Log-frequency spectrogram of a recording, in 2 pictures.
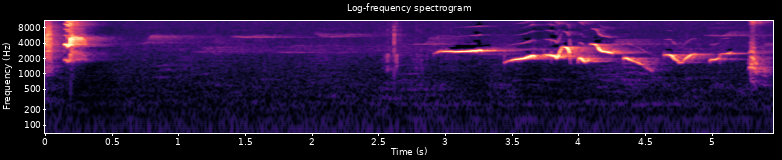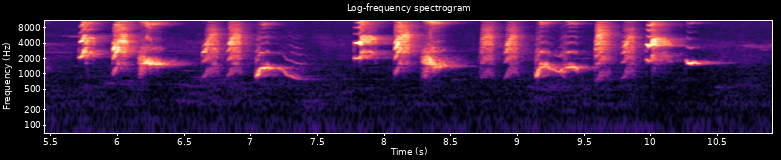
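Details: Switching between many voices while flicking its tail, a white-rumped shama begins after a quiet spell with fluid whistled slides, then a busy run of sharp chips and dropping whistles.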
